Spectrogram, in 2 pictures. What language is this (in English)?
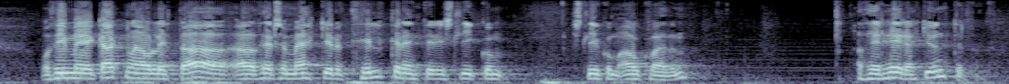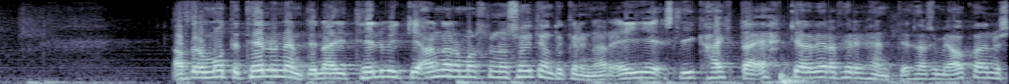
Icelandic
